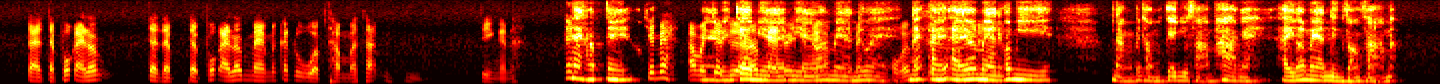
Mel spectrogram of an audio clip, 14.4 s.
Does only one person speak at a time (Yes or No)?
No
